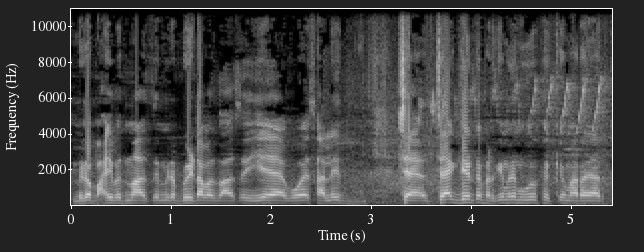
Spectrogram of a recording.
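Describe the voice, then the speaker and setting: A man's voice: on the high side, level tone, brisk. A young man vlogging, defiant in an argument, then talking to the camera in a reflective way. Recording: noisy outdoor street with traffic.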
